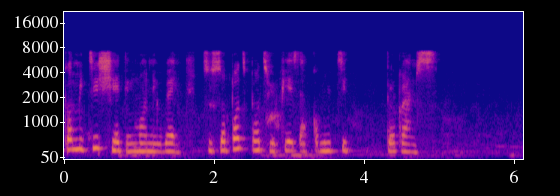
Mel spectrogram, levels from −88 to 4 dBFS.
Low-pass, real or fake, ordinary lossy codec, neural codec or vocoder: 7.2 kHz; fake; none; codec, 24 kHz, 3 kbps, HILCodec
